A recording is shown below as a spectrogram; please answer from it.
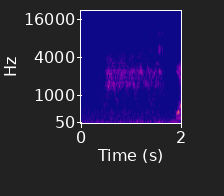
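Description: Spinning reel whirring for about a second while a hooked pike is played on a bent rod, the sound of a fish being fought in.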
